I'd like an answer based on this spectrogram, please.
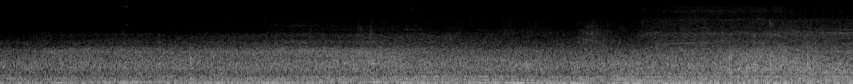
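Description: Road traffic passing on the street: a steady rumble and tyre noise that grows a little louder through the stretch.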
